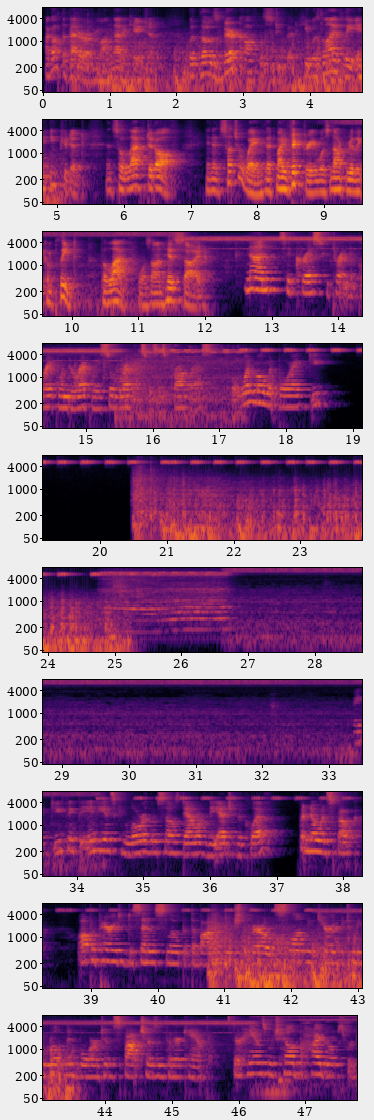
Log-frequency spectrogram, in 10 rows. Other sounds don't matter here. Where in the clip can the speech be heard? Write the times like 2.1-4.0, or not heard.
0.0-18.5, 33.4-47.7.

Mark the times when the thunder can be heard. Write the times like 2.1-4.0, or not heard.
0.3-5.2, 20.4-25.2, 40.7-43.6.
